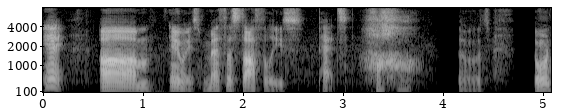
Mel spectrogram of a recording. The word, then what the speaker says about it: Mephistopheles: impressive brawl against the worst of I can pronounce this name in my head. Mephistopheles. Mephistoapothe.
